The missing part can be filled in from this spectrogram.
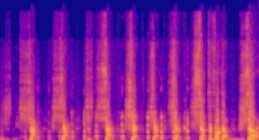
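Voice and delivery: put-on angry ranting. Ranting about Boston fans, acting like Philip Seymour Hoffman in Punch Drunk Love. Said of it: "I feel like Philip Seymour Hoffman in Punch Drunk Love".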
